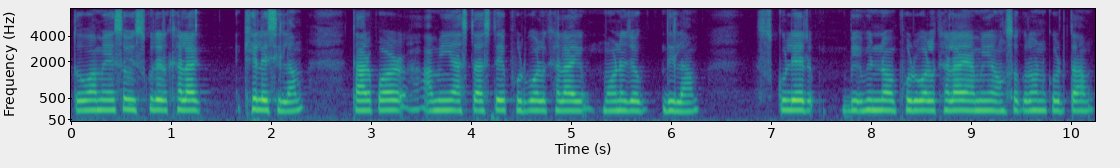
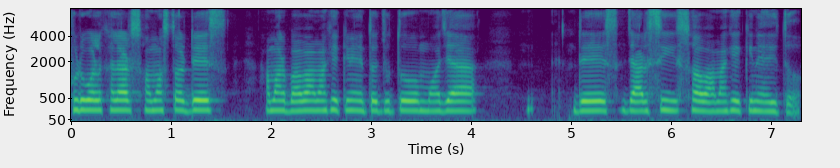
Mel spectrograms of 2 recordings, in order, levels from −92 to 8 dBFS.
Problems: background sounds at intervals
